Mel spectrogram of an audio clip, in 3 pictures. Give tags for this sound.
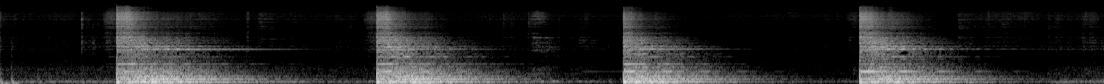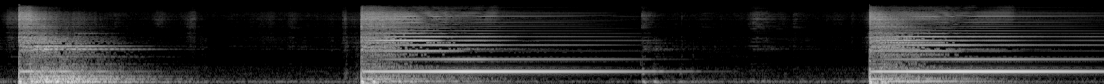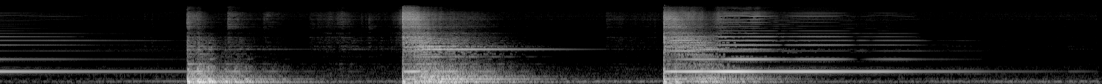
percussion; clank; sci-fi; scary; horror; distortion; steel-pipe; resonance; metal; impact; metallic; smash; hit; sustained; steel; ping; drop; ringing; clang; metal-pipe; cinematic; strike; industrial

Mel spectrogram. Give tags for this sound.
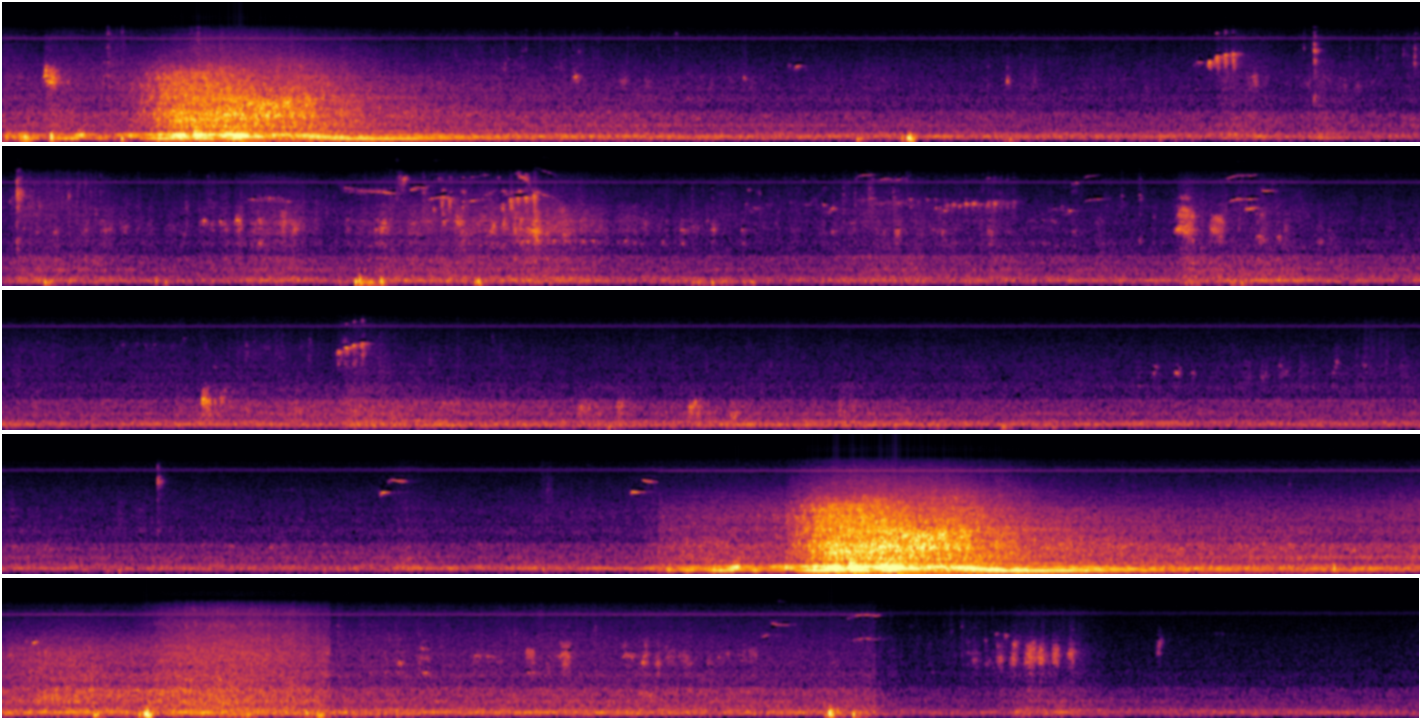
ableton-live; brids-cars-night; field-recording

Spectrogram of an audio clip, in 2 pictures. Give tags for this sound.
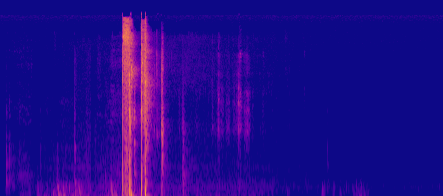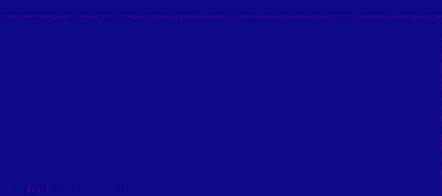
aluminum; can; open; opening; pop; soda

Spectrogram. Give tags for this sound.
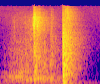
cutlery; kitchen

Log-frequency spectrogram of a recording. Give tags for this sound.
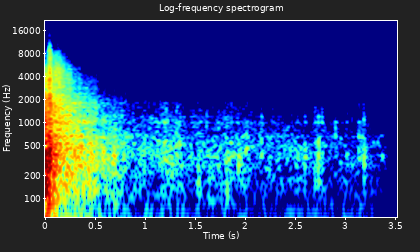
boom; explosion; fireworks; thunder

